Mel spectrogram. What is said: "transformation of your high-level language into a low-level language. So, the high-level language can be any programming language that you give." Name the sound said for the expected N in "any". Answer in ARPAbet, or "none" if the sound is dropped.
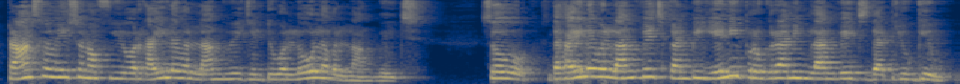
N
